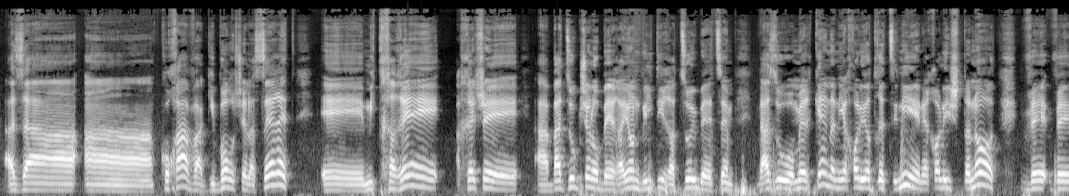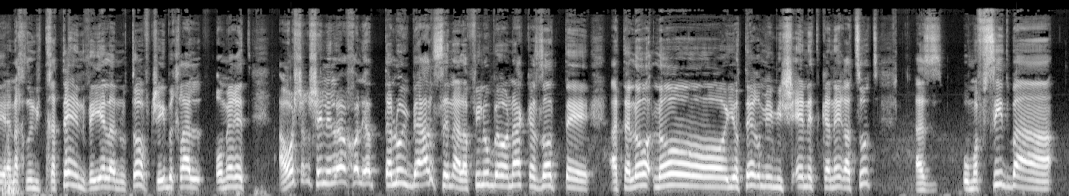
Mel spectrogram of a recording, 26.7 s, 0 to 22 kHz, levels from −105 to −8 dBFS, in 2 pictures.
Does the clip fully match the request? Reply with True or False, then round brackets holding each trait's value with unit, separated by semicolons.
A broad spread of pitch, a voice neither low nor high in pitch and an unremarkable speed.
True (5.8 semitones; 170 Hz; 120 wpm)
